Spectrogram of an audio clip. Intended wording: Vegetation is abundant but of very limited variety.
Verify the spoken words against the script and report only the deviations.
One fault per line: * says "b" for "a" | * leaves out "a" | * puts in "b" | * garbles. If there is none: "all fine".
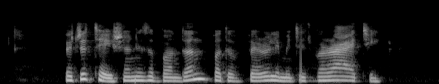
all fine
